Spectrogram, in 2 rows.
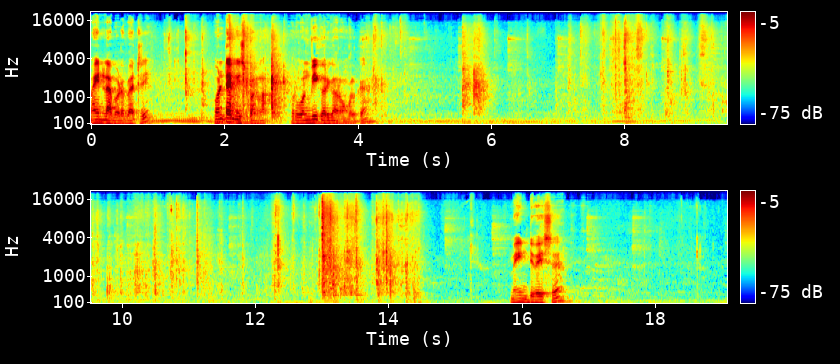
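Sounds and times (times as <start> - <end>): packaging rustling: 1.0 - 5.0, 7.0 - 14.7
clicks and taps of unpacking: 1.1 - 14.6.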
